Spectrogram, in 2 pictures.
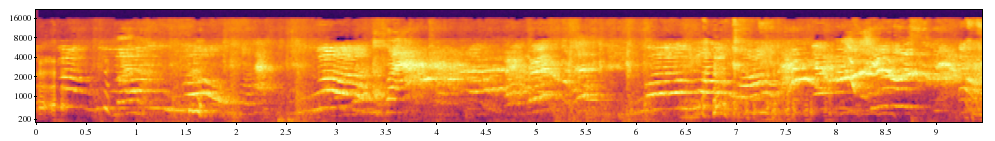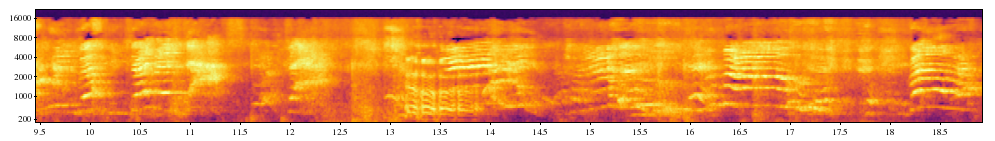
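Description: Several young children playing together, chattering and calling out in high voices throughout.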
